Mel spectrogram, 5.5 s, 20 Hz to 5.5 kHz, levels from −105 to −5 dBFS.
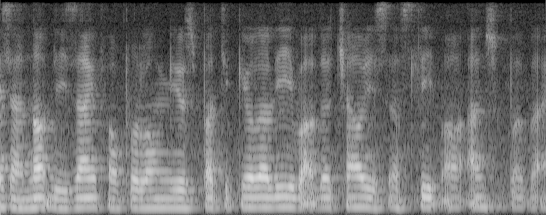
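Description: No technical faults can be heard anywhere in the speech recording; the signal stays continuous and steady throughout.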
